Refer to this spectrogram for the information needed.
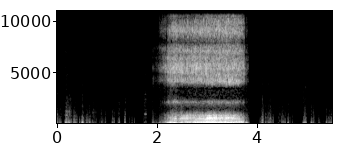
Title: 15 MINUTES MY HUSBAND'S SNORING SOUND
